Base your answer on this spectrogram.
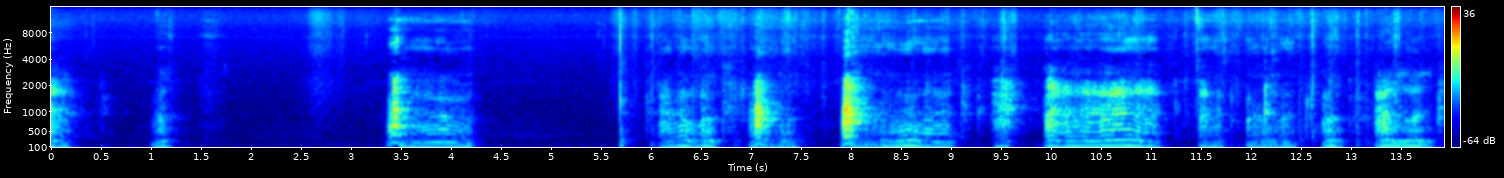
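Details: Loki the dog growling while playing with a shoe, long rough rumbling growls that swell and fade, mixed with a few yelping barks, louder and more continuous in the second half.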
